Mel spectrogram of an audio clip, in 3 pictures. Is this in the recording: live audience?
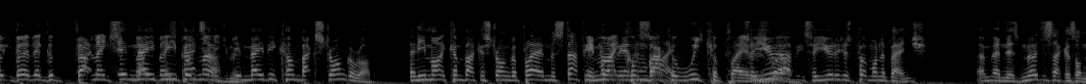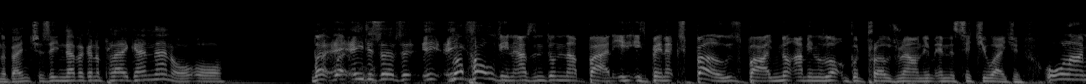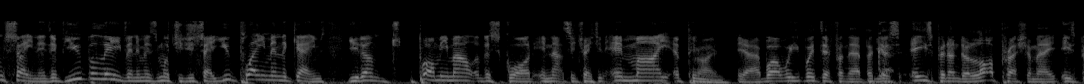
no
